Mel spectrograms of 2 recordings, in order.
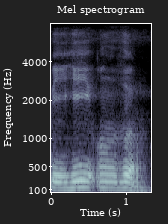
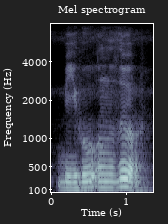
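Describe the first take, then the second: First: The vowel after the h sounds like i. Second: The vowel after the h sounds like u. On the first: "dengan kasrah pada huruf H" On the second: "dengan dhammah pada huruf H"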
